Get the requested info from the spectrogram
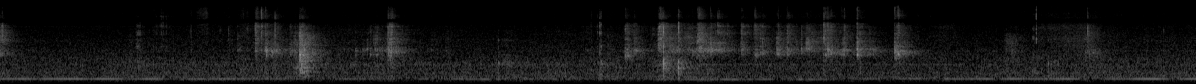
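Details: A quiet room with a faint steady hum and irregular light clicks, taps and rustling throughout; no animal calls stand out.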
